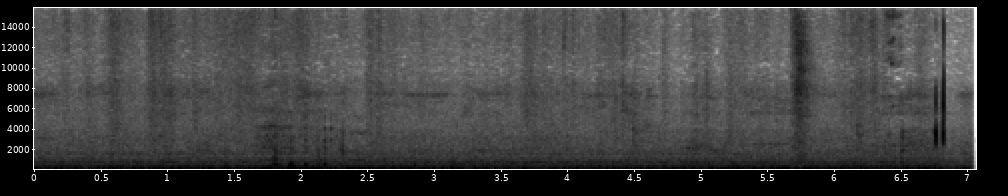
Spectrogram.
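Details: Steady low hum with constant broadband room noise throughout, a couple of faint clicks near the end and no animal voice.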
